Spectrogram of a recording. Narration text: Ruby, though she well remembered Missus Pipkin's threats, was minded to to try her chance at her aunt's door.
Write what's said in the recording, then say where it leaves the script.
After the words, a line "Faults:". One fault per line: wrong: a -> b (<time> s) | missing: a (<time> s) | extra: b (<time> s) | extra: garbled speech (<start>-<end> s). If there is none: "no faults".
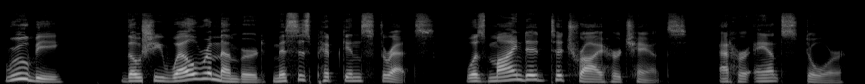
Ruby, though she well remembered Missus Pipkin's threats, was minded to try her chance at her aunt's door.
Faults:
missing: to (5.6 s)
